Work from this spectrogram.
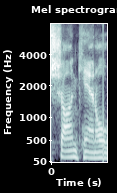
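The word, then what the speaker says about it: Cannell: My name is Sean Kel rhymes with YouTube channel and uh I am on a mission to help you win on YouTube.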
